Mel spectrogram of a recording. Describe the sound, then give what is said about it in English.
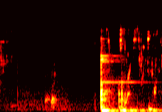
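Water is poured into a glass. A quiet stretch with faint clinks gives way to a sudden, loud splashing pour that continues to the end. “Pour yourself a little bit more. I need to finish up my Icelandic glacial here.”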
